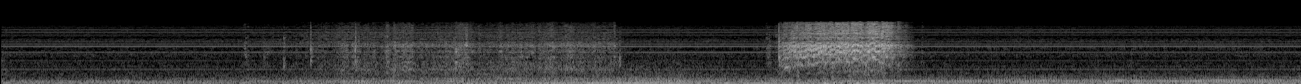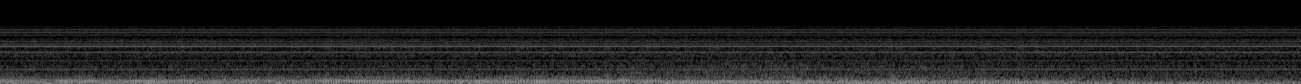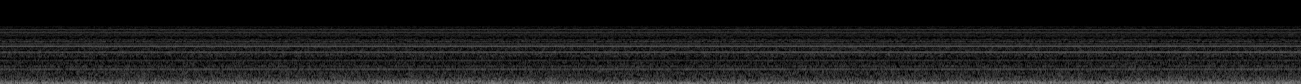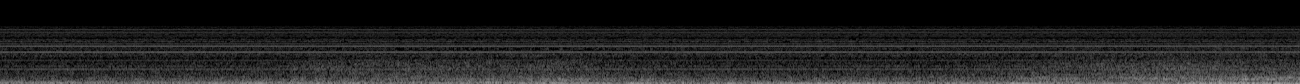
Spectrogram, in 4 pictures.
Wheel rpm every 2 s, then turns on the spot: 0, 10, 30, 10, 70, 0, 0, 0, 0, 0, 0, 0, 0, 0, 0, 0, 0, 0, 0, 0, 0, 0, 0, 0, 0, 0.
2-6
